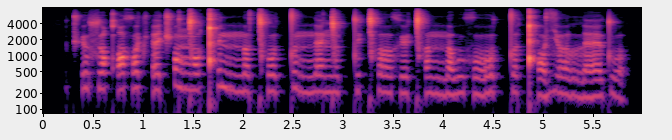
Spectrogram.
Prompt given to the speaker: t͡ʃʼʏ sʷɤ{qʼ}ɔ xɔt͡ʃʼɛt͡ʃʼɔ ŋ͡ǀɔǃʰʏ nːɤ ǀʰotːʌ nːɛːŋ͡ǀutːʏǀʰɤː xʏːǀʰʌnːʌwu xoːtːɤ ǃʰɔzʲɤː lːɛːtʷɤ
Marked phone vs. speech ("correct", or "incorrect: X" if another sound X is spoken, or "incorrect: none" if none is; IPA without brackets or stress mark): correct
